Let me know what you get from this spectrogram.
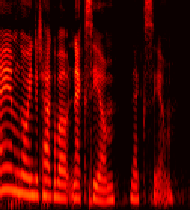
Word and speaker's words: NXIVM: So you guys, I had to ask Shiloh how you said this, because it's spelled N-X-I-V-M, which fuck these guys. Like if I didn't already hate them, the fact that you spelled it like this and then it's pronounced Nexium is like next level marketing bullshit that I hate.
